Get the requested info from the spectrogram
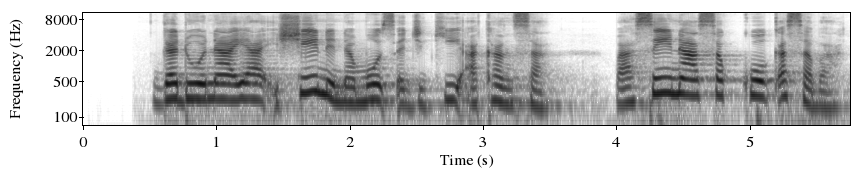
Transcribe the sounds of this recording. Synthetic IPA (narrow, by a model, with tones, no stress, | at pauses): ɡɐ˦doː˦naː˦jaː˦ʔɪ˨ʃeː˦ni˨na˨moː˦sʼɐ˨d͡ʒɪ˨kʲiː˦ʔa̰˨kɐ˦˨nsa˨ʔ | b̥aː˨sa˦jna˦sɐ˦kʷːoː˦kʼɐ˦sa˨ba˦ʔ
